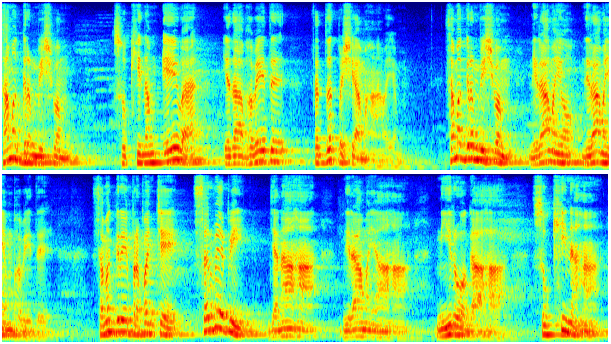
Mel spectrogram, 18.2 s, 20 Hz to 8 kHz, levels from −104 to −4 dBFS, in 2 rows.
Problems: continuous background conversations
